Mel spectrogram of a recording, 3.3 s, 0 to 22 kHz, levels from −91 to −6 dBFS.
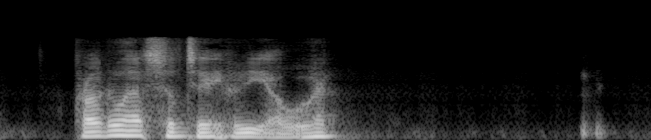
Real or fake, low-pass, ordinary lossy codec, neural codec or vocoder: fake; 7.2 kHz; MP3, 64 kbps; codec, 16 kHz, 0.5 kbps, FreqCodec, larger model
